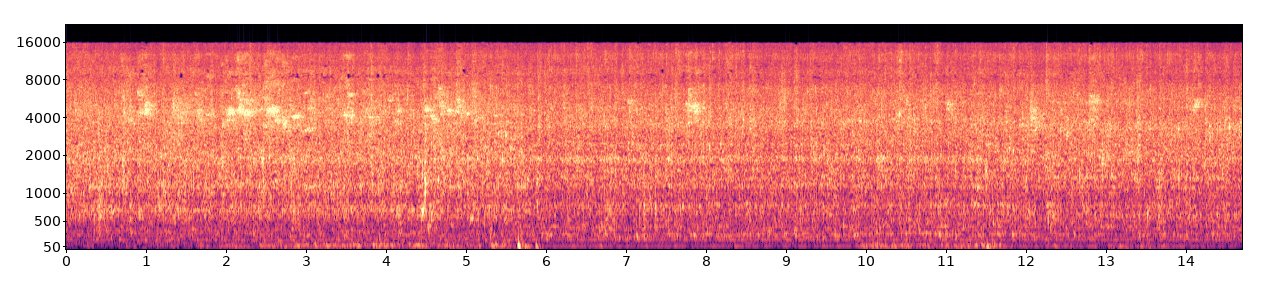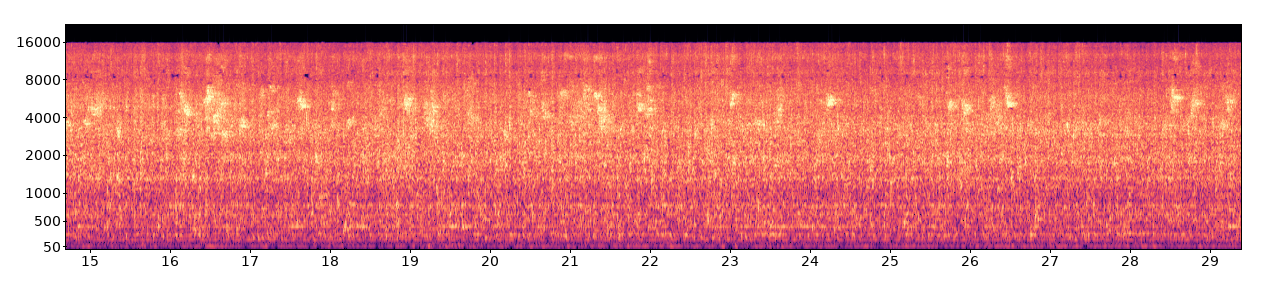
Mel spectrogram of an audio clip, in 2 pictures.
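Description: Steady rush of running water at a fish pond, with small scattered splashes and a few low bumps in the first twelve seconds or so.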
